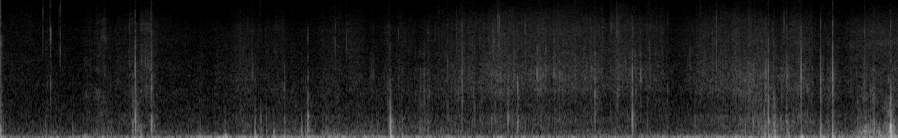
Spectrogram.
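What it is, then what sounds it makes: Studded faux leather clutch. Long black-painted nails scratch and tap over the metal studs of a small, lip-shaped black faux leather clutch that is hollow and apparently empty. The result is a quiet, low-heavy stream of soft scratching broken by many short, sharp clicks and taps, with a louder tap near the end.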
